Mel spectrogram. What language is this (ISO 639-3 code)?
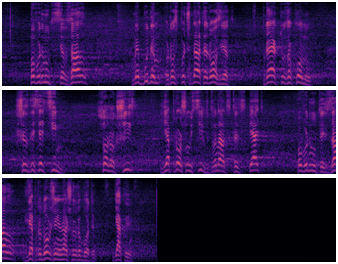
ukr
